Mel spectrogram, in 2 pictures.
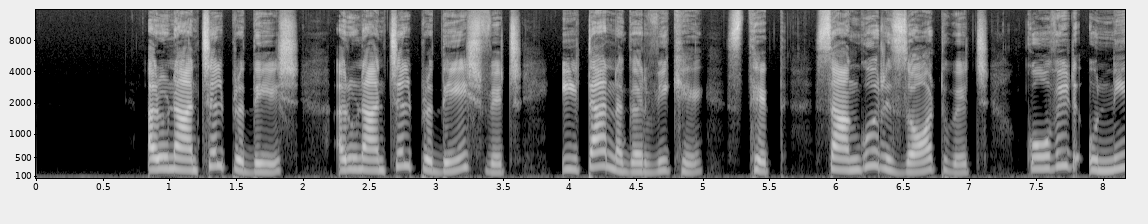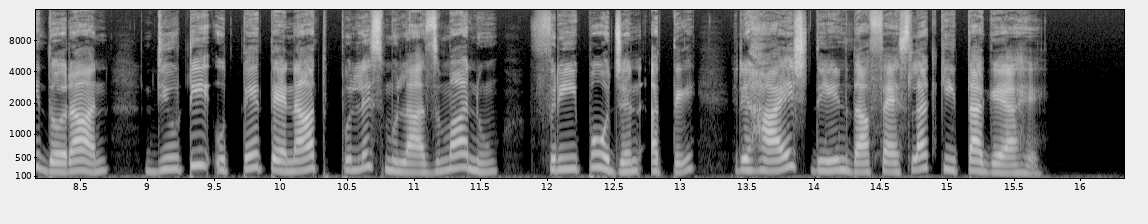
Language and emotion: Punjabi, neutral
